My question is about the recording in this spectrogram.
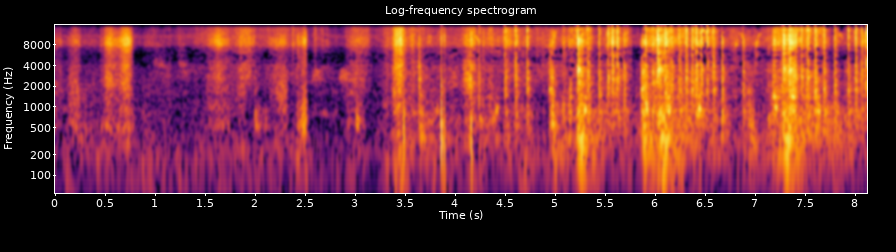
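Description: Bajaj CT100's single-cylinder engine being kicked over with its spark plug out and held against the engine, a check for spark. Scattered clicks at first; from about three seconds in, repeated bursts of rapid clicking and mechanical rattle.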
